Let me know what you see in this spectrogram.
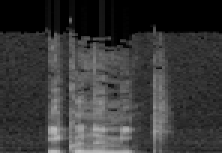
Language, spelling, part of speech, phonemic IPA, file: French, économique, adjective, /e.kɔ.nɔ.mik/, Fr-économique.ogg
- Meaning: 1. economy; economic 2. economic (frugal)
